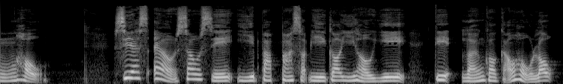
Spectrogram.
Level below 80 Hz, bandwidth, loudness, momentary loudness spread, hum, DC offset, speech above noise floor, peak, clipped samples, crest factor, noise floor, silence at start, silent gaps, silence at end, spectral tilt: -56 dBFS; 16.5 kHz; -19 LUFS; 4 LU; none; under 0.1%; 32 dB; -4 dBFS; under 0.1%; 16 dB; -51 dBFS; 0 s; none; 0.1 s; -5 dB/octave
